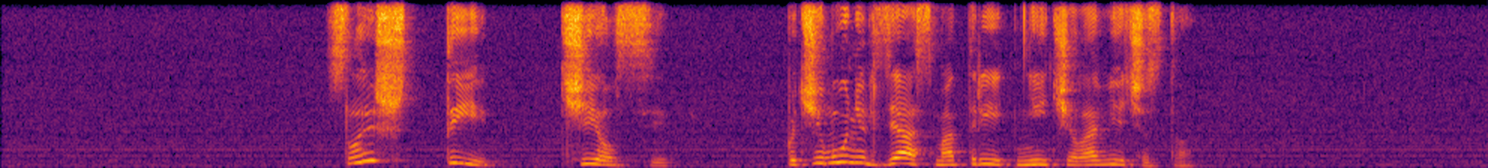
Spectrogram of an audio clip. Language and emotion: Russian, angry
